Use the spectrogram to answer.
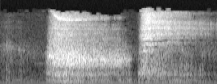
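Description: Two long, forceful breaths, one after the other, taken on purpose as part of a prayerful breathing exercise. Each is a loud, airy rush with no talk around it.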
